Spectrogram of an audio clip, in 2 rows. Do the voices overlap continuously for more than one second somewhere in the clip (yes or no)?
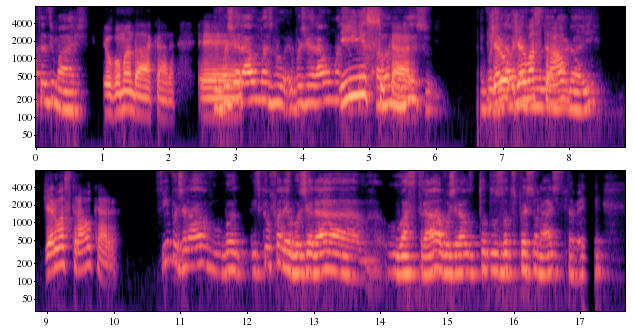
yes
